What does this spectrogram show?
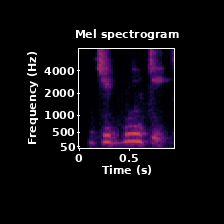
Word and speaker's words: Djibouti: country's name is djibouti d is silent and we start with the j sound which is g and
